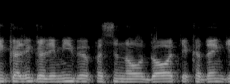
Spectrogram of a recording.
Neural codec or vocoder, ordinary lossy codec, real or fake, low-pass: none; Opus, 16 kbps; real; 7.2 kHz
